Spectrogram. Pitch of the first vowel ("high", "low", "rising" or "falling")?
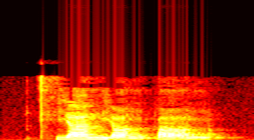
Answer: high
